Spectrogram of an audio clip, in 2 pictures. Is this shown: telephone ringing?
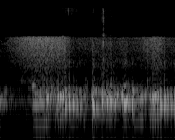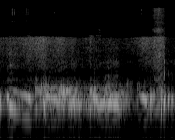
no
